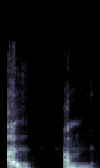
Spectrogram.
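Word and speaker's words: الحمد: pronounce this Allah Allah it is not Allah it's simply short alham and ham the word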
